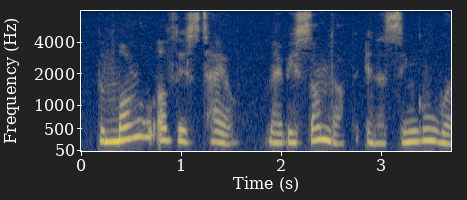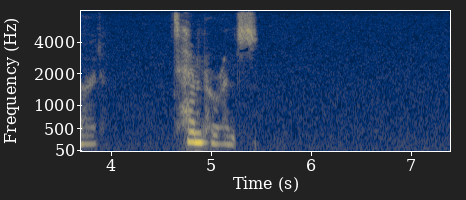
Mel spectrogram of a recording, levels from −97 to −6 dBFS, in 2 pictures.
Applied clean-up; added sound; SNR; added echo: none; none; none; none.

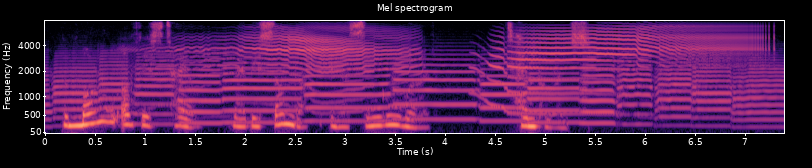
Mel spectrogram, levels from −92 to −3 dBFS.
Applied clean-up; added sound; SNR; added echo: none; Squeak + Trumpet; 2 dB; none.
